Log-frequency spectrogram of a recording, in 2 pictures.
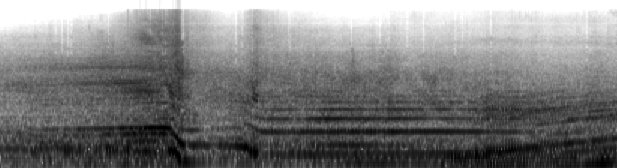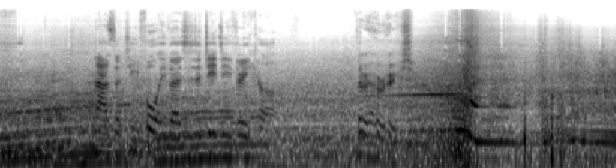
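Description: A racing car roars past close by, its engine pitch dropping sharply as it passes.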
